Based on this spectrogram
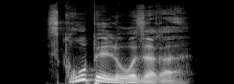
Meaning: inflection of skrupellos: 1. strong/mixed nominative/accusative feminine singular comparative degree 2. strong nominative/accusative plural comparative degree
- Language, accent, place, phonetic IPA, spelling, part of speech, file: German, Germany, Berlin, [ˈskʁuːpl̩ˌloːzəʁə], skrupellosere, adjective, De-skrupellosere.ogg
